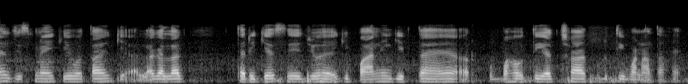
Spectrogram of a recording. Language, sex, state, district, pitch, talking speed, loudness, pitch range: Hindi, male, Gujarat, Valsad, 130 Hz, 180 wpm, -19 LUFS, 125-135 Hz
